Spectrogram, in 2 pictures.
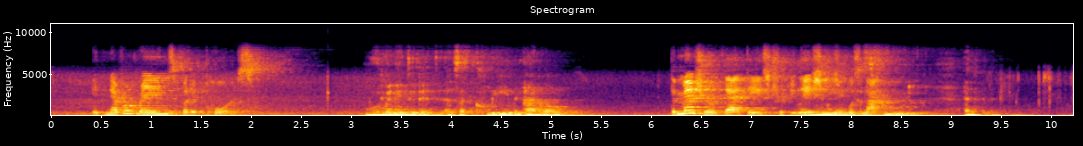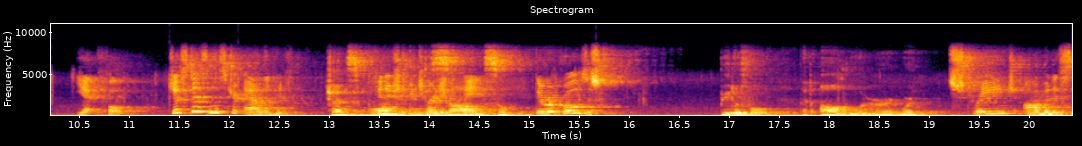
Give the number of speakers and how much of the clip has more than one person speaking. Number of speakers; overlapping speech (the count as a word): two, about 12%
